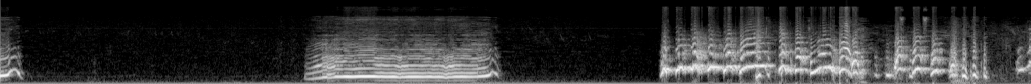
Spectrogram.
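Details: A hyena's long, steady, moaning tone lasts about two seconds. After a quiet gap comes a loud, harsh stretch of high-pitched cackling laughter that breaks into choppy pulses.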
